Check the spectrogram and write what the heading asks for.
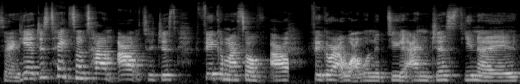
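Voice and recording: With audible room echo, a woman speaks at a medium pitch and moderate pace, her bright, sharp tone showing ordinary pitch variation.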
